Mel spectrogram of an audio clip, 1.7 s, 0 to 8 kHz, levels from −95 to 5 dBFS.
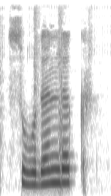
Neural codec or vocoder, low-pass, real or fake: none; 7.2 kHz; real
